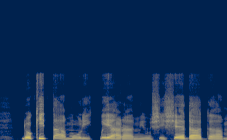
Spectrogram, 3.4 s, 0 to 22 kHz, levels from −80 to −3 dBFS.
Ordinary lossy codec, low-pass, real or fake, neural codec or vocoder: none; none; fake; vocoder, 22.05 kHz, 80 mel bands, WaveNeXt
